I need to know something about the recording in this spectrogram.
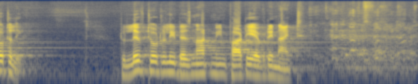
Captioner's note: laughter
